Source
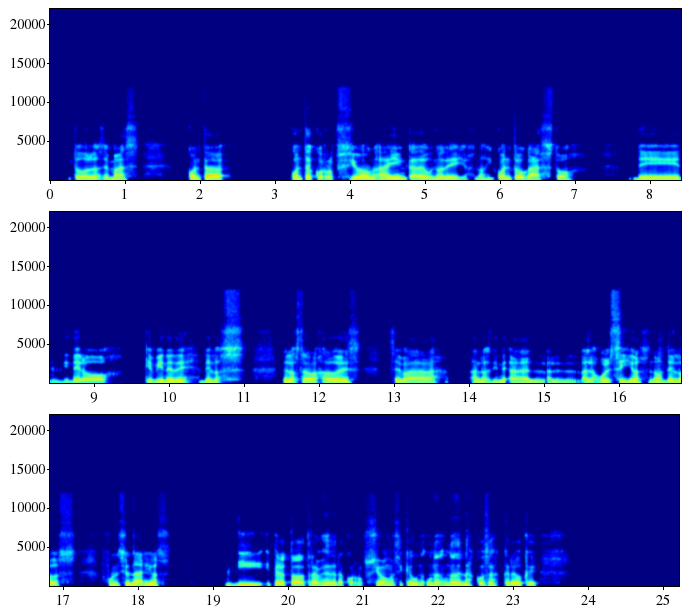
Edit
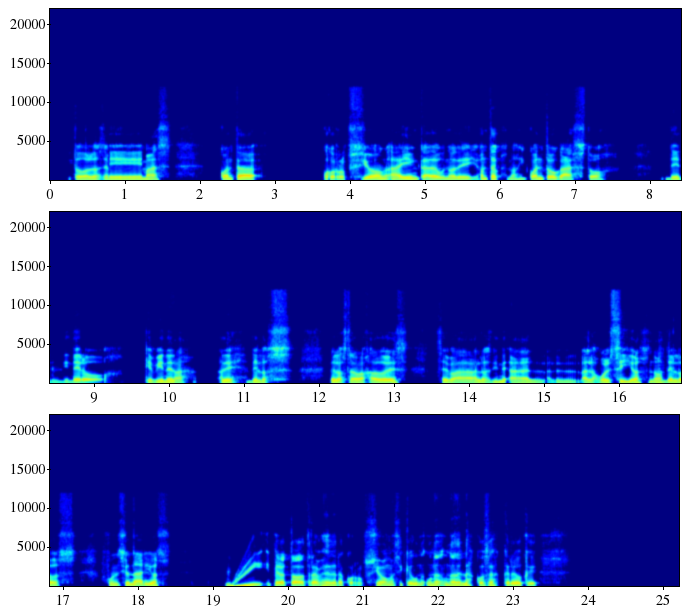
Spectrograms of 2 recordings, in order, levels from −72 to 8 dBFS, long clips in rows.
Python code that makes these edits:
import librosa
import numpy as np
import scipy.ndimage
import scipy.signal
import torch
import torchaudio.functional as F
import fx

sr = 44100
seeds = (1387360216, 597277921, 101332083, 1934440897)

y = fx.edit(x, sr, fx.move(start_s=3.27, length_s=0.27, to_s=5.58),
    fx.move(start_s=7.92, length_s=0.43, to_s=0.79),
    fx.fade_out_span(start_s=8.86, length_s=0.27),
    fx.move(start_s=13.43, length_s=0.63, to_s=10.07),
    fx.fade_out_to(start_s=14.74, length_s=0.42, floor_db=-17.5),
    fx.tape_start(start_s=19.23, length_s=0.32), tone=tone)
